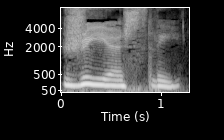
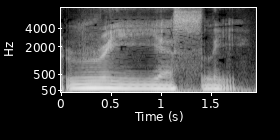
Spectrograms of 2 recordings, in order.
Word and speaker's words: seriously: 如果我读成 seriously 错了对应该是 seriously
